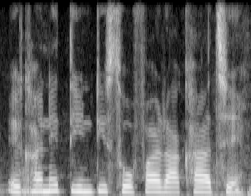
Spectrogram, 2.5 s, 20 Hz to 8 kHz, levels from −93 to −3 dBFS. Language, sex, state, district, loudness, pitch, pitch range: Bengali, female, West Bengal, Alipurduar, -14 LUFS, 235 Hz, 225-245 Hz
